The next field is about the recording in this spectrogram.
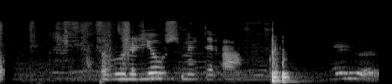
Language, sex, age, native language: Icelandic, female, 18-19, Icelandic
